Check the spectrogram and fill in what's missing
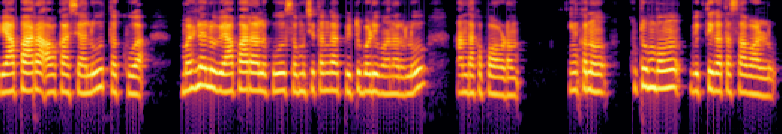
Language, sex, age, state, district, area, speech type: Telugu, female, 30-45, Andhra Pradesh, Kadapa, rural, spontaneous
